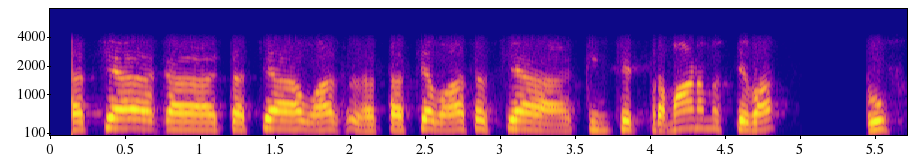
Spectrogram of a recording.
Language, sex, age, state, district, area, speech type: Sanskrit, male, 60+, Andhra Pradesh, Visakhapatnam, urban, conversation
